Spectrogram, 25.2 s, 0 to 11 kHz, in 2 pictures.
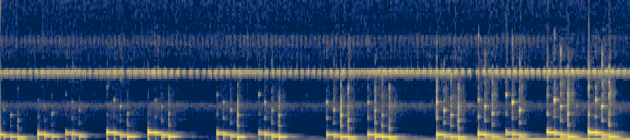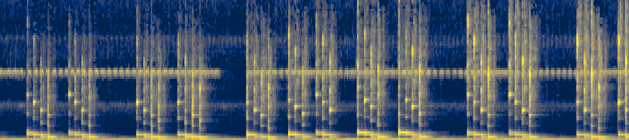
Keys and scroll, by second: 0.5 g, 0.7 x, 2.3 2, 2.4 0, 2.5 Return, 3.3 2, 3.4 5, 3.5 Return, 8.4-9.8 typing, 9.9 Return, 11.4 g, 11.5 x, 12.6-14.5 typing, 16.4 shift+z, 20.9 g, 21.3 y, 22.2 shift+z.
